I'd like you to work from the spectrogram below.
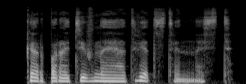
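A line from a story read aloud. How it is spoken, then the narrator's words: Plain. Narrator (Russian): сказал Алессандро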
